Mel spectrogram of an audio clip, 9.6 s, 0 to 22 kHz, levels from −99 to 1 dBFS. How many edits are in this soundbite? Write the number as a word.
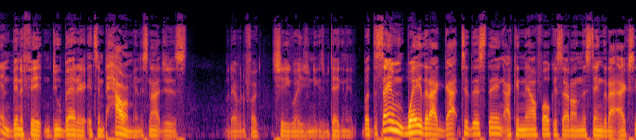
one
